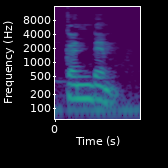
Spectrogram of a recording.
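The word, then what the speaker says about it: condemn: ओ एम पीठ मे कंडम कंडम कंडम इसमें and silent करने के लिए माफी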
